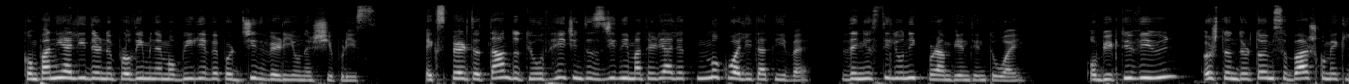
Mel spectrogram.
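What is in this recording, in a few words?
Albanian female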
